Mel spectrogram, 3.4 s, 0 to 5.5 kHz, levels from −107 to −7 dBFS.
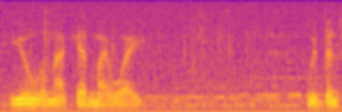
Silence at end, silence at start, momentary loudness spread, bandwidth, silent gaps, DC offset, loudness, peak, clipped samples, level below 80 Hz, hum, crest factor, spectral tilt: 0 s; 0 s; 18 LU; 5.4 kHz; none; 1%; -19 LUFS; -4 dBFS; under 0.1%; -48 dBFS; none; 16 dB; -9 dB/octave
